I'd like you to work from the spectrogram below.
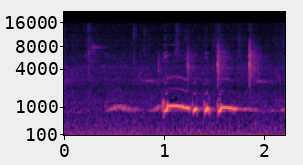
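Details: A zebra dove, Cemani or Silver variety, singing actively: a faint lead-in coo, then a short burst of rolling, bubbly coos with a stuttering middle, ending in a drawn-out soft note.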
